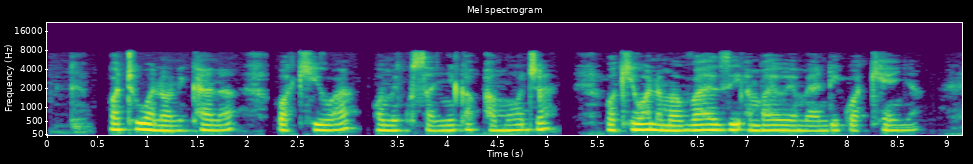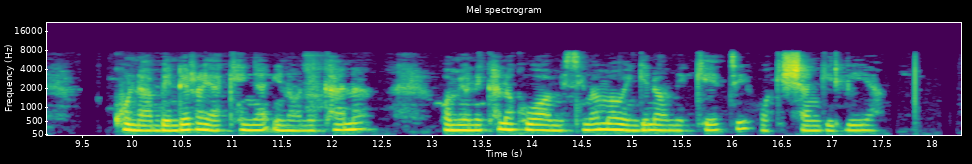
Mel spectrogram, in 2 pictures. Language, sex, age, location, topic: Swahili, female, 18-24, Kisumu, government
